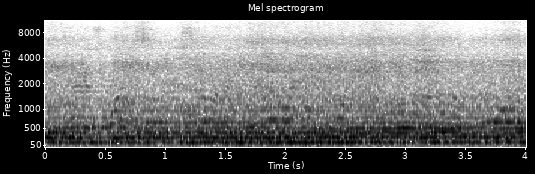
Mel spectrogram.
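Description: Several pro-modified off-road race trucks' engines running and revving together, their pitch rising and falling as they accelerate and back off.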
